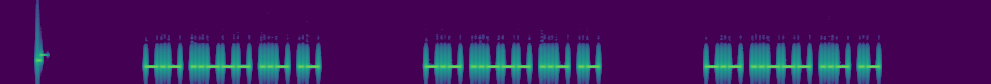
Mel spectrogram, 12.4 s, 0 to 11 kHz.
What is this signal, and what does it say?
Morse code, heard as a keyed tone, about 25 wpm, 700 Hz. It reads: K2UA K2UA K2UA
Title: Easy Call Signs Repeated 3x - 25wpm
